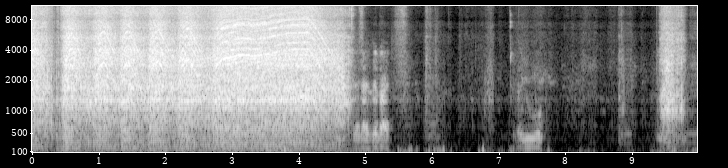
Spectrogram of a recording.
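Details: Rotary hammer drill after home repair (broken bearings) test run; high steady whir with fast, even hammering for about five seconds, then stops: healthy normal running.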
